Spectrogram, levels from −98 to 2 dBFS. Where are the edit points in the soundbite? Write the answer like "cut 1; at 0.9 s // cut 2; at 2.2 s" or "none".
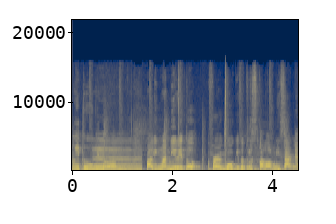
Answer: cut 1; at 1.3 s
